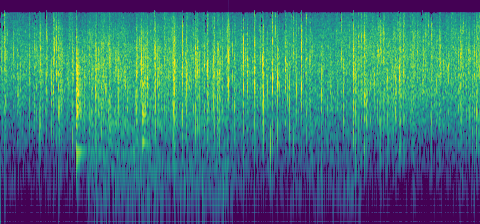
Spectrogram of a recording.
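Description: Steady rain pattering, with marinated baby octopus sizzling and crackling on a metal grill grate over hot charcoal.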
